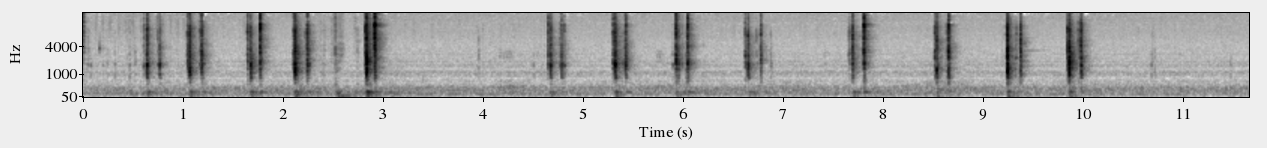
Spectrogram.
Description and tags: Typing Slow A01
John Gomez Single key presses on a MX Cherry silent
Typing, key, MUS152, slow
